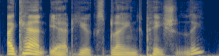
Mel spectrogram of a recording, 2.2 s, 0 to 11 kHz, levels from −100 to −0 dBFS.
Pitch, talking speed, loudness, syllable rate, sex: 125 Hz, 165 wpm, -21 LUFS, 5.2 syllables/s, female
